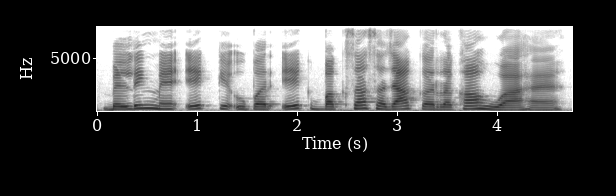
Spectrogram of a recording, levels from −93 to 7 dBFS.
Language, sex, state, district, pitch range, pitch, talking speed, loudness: Hindi, female, Jharkhand, Garhwa, 230-275 Hz, 245 Hz, 150 wpm, -19 LUFS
